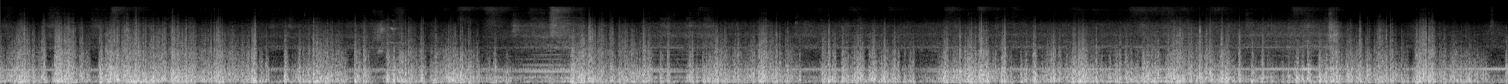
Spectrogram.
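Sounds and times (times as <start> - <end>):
train wheels rumbling on rail: 0.0 - 15.0
wind buffeting microphone: 0.0 - 15.0.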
